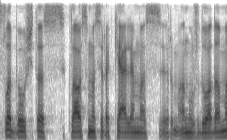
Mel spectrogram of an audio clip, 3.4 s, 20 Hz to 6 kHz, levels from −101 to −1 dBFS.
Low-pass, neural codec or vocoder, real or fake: 5.4 kHz; none; real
